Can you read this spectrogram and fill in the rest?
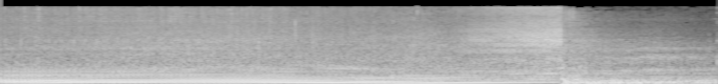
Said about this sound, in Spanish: Adaluz no lo pensó dos veces. Se subió al carro con Blanca y arrancó a toda velocidad.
